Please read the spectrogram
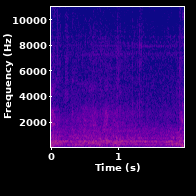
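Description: Faint, steady buzzing of a honey bee colony on a comb frame lifted out of an open hive.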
